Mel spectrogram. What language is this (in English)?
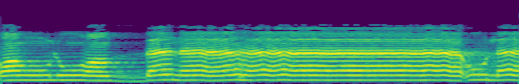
Arabic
